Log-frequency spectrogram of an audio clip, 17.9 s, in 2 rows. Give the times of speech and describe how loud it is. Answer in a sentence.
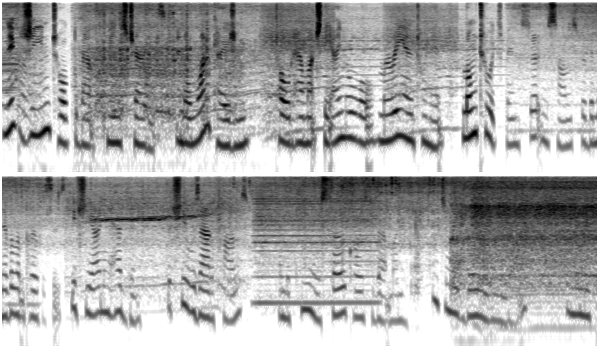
You can hear the speech from 0.0 to 16.8 s, getting quieter; and briefly from 17.4 to 17.8 s.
